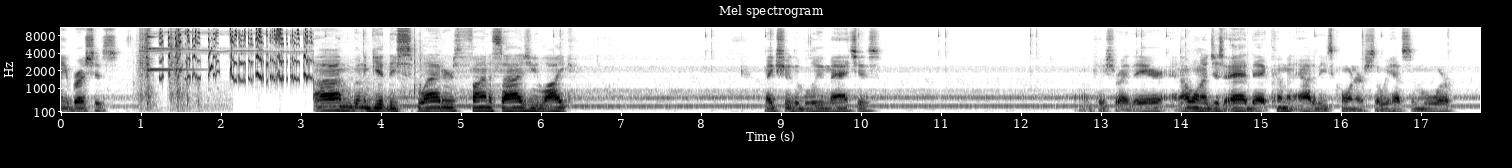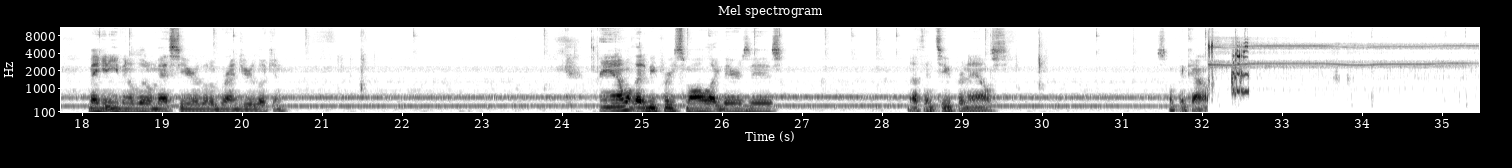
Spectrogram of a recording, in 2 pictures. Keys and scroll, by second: 14.6 ctrl+t, 21.3 Return, 29.9 Return, 32.1 ctrl+j, 33.3 Return, 35.0 Return, 35.2 ctrl+j.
